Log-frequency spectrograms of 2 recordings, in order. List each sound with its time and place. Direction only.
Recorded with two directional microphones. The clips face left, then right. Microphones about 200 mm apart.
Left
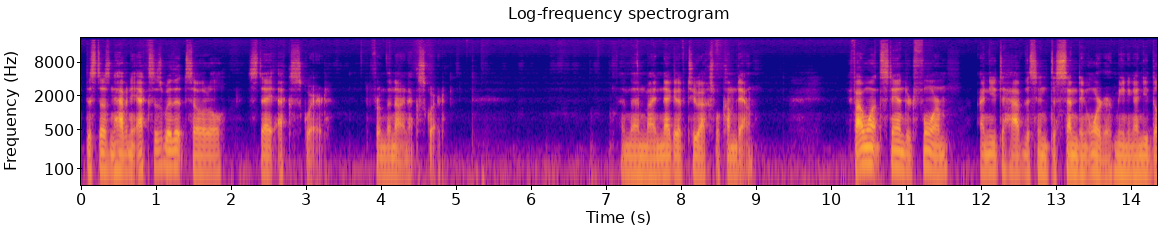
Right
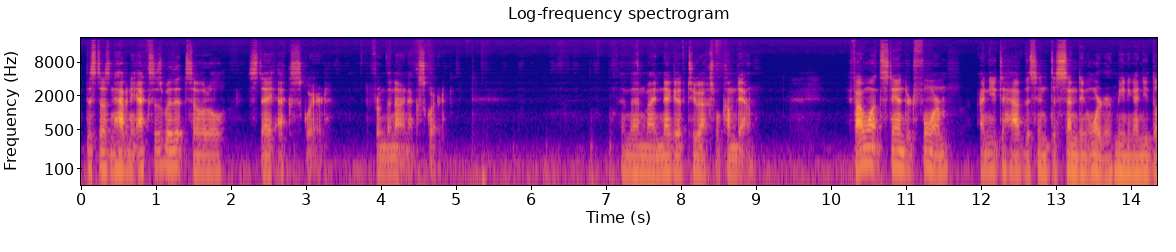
0.0 s speech: 35° left (ahead or behind)
7.2 s speech: 40° left (ahead or behind)
9.5 s a sound: 45° left (ahead or behind)
10.2 s speech: 45° left (ahead or behind)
